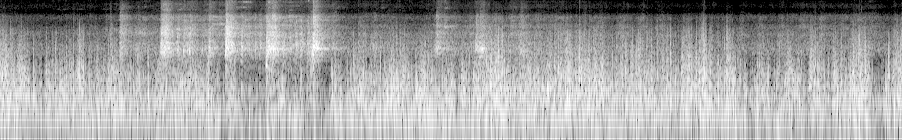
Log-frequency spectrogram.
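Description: Indian Railways passenger coach running along the track, heard from its open door: a steady rumble of wheels on rails, with a few short, sharper high-pitched sounds between about one and two and a half seconds in.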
